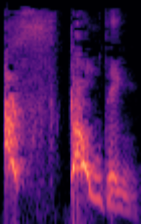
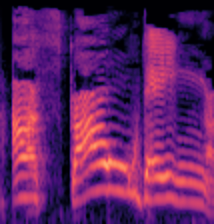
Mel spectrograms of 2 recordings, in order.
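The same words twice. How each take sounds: First: Indignant echo. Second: Slow, loud roar of the word scolding; angry pixie roaring the threat. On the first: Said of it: "said Dame Washalot's voice". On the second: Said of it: "roared the angry pixie". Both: A narrator's reading.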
